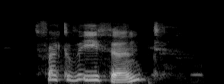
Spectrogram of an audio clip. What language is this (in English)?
Kabyle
